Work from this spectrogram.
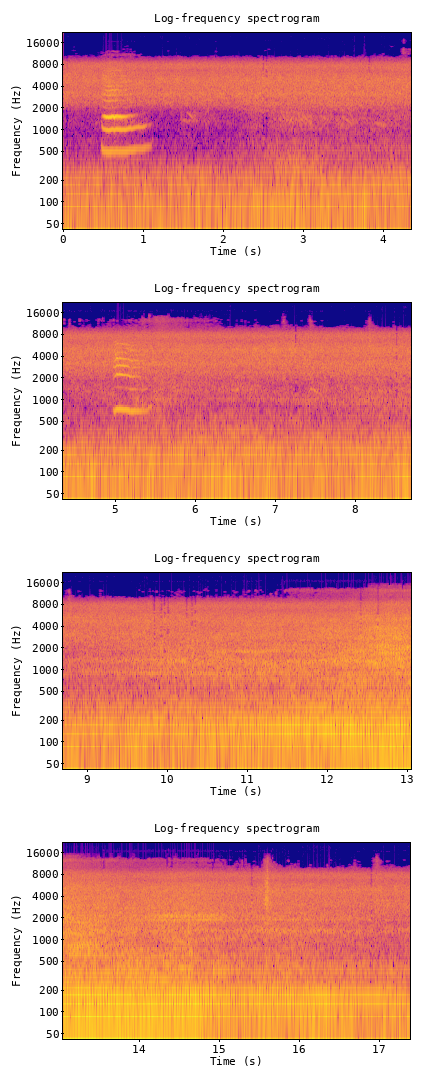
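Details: Mr. Nipper, a pet cat, gives two short, clear meows with bright overtones, one at the very start and another about five seconds later, over a steady low rumble that swells in the middle.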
